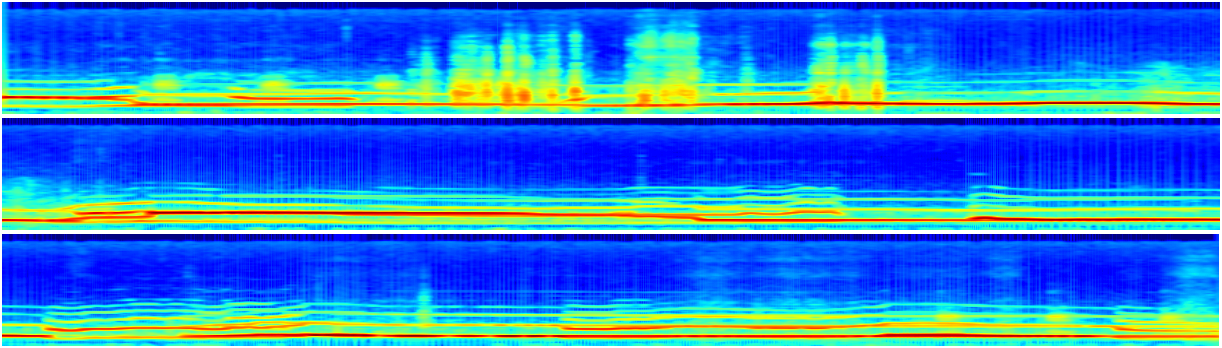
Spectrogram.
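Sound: wolves howling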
